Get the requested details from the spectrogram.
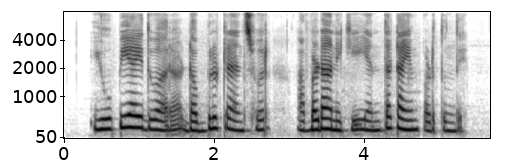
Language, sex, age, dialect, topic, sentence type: Telugu, female, 18-24, Utterandhra, banking, question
